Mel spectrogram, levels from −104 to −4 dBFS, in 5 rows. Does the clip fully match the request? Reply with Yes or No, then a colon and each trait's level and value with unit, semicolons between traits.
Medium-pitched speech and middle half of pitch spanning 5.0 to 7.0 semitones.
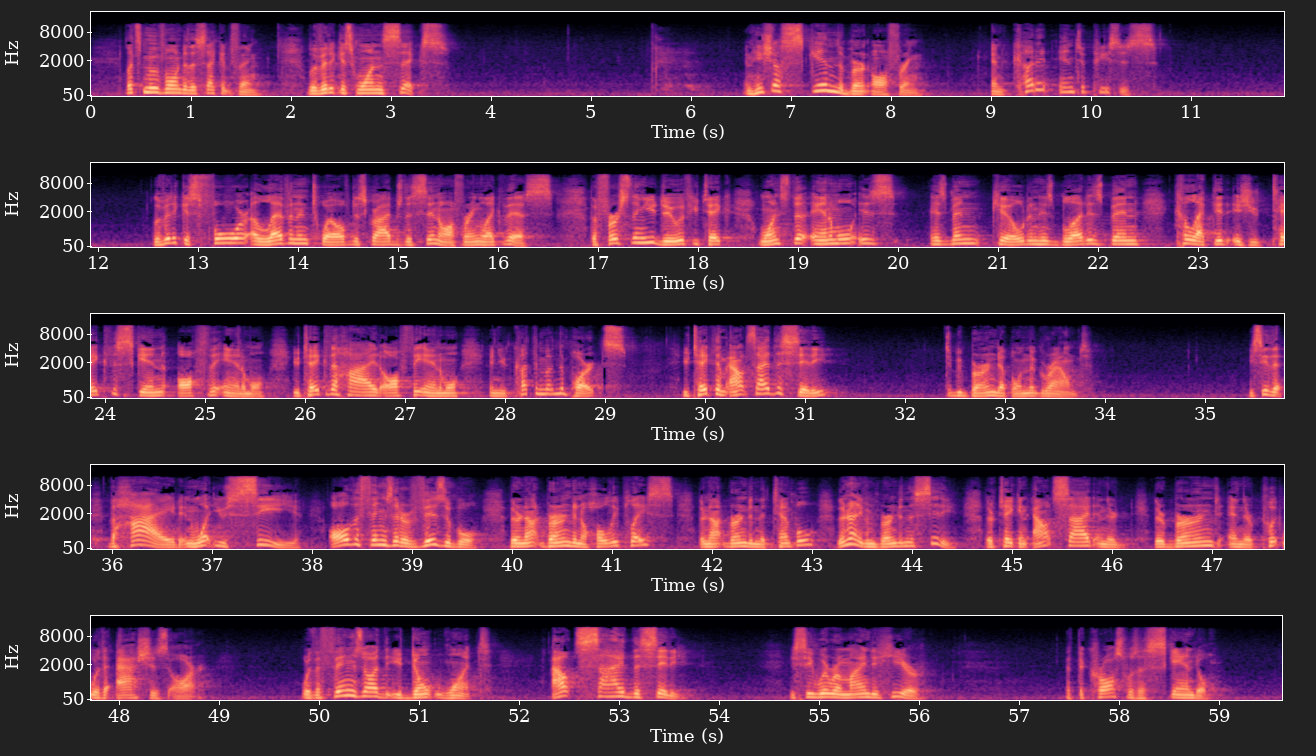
Yes: medium, 145 Hz; wide, 5.6 semitones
